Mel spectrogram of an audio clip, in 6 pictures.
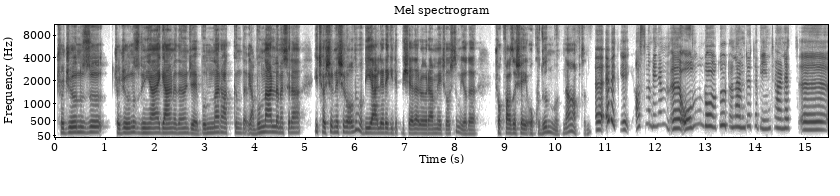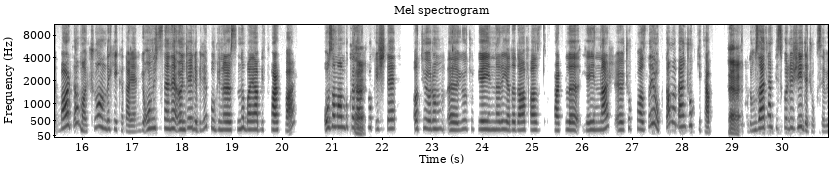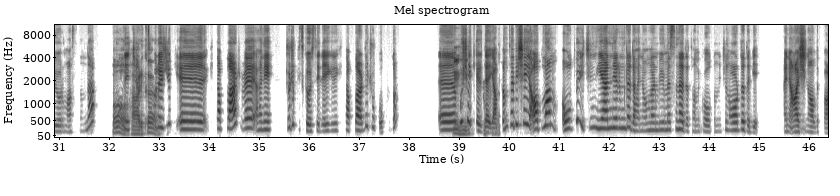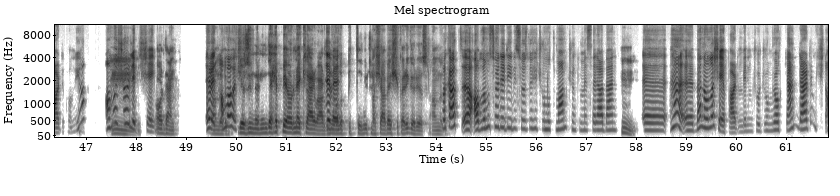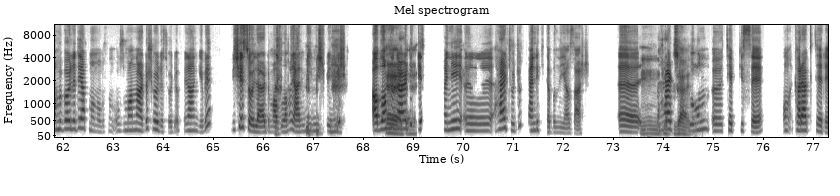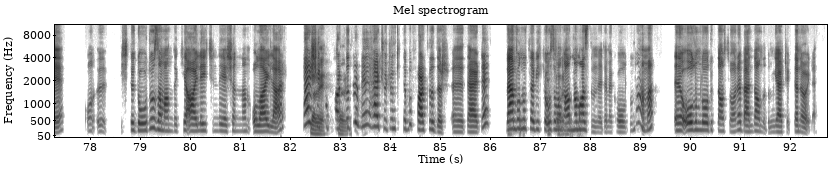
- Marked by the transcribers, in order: tapping; other background noise; chuckle
- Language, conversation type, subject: Turkish, podcast, Sence ebeveyn olmanın en zor kısmı ne?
